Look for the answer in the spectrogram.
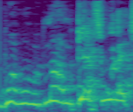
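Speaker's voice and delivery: high-pitched frantic back-and-forth; very high, urgent excitement; excited phone exchange. Retold or imitated. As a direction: squeal it eagerly down the phone. Acted excited phone exchange with mom.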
